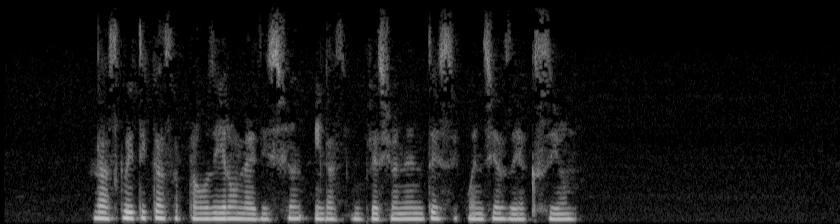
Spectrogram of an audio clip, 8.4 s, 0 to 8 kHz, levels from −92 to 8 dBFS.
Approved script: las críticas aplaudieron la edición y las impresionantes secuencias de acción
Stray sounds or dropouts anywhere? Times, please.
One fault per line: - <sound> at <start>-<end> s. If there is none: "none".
none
